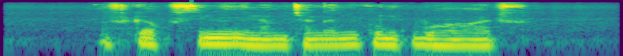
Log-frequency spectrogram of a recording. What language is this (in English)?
Swahili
